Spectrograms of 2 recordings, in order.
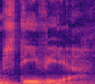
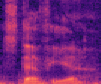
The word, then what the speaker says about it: stevia: unsweetened cacao and some Stevia or Stevia I've always been pronouncing it stefia but people say it's stevia so there's no sugar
